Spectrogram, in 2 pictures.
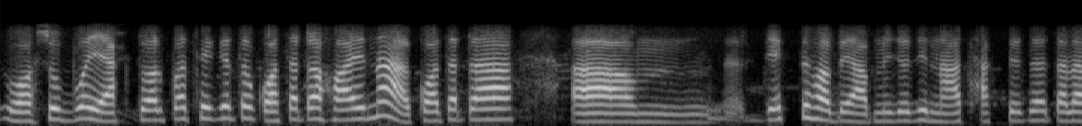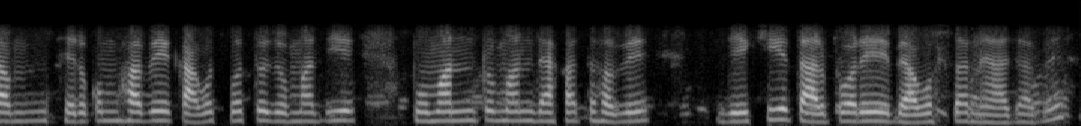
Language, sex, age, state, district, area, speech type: Bengali, female, 30-45, West Bengal, Dakshin Dinajpur, urban, conversation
